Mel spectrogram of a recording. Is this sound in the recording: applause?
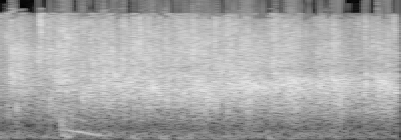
yes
